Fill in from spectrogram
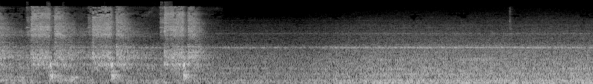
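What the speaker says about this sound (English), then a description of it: "that's when you'll hear the motor kick in" HIP T Series high-pressure pump motor kicking in, a steady broadband whine and hum that holds on after three short hissing bursts at the start.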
